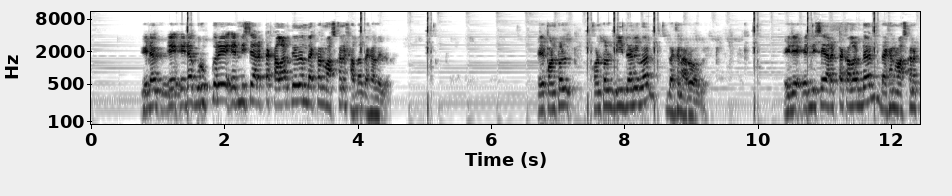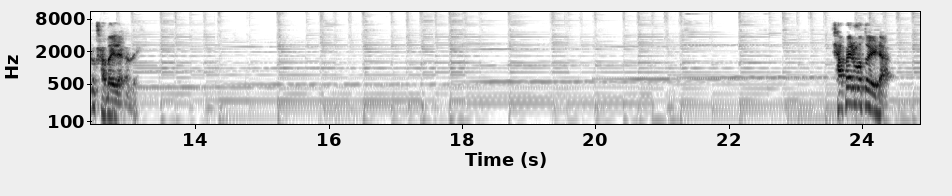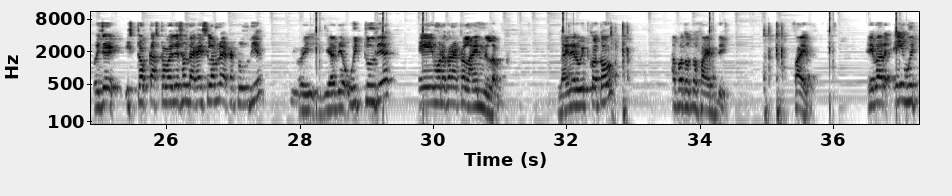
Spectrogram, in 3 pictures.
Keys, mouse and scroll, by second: 0.7 ctrl+g, 1.3 ctrl+g, 3.3 typing, 4.6-6.3 typing, 6.7 ctrl+d, 7.8 double click, 9.2 ctrl+d, 9.5 ctrl+d, 12.7-13.7 typing, 22.8 ctrl+space, 22.9 ctrl+click, 28.2 right click, 30.9 v, 35.6 Return.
